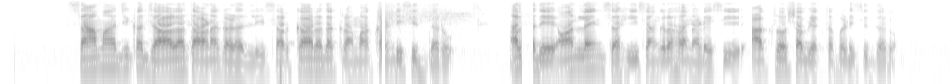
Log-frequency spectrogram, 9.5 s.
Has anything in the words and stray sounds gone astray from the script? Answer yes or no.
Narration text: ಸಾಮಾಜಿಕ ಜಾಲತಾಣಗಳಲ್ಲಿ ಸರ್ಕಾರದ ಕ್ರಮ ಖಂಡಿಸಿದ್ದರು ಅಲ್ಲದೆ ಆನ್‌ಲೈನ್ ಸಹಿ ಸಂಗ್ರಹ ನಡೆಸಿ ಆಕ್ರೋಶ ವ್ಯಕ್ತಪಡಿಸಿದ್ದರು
yes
